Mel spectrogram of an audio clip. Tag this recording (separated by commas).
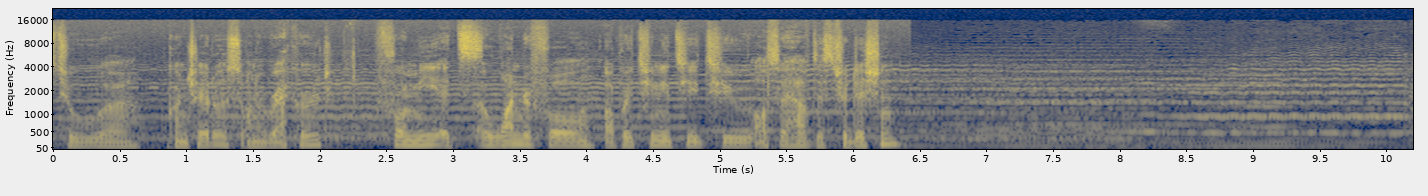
fiddle, Musical instrument, Speech, Music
